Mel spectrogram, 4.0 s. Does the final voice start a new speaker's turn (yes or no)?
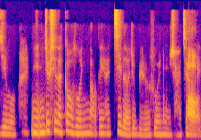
yes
